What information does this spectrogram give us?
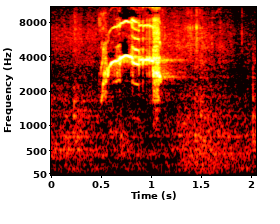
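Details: A three-week-old umbrella cockatoo (Cacatua alba) chick gives a single rasping, wheezy begging call, about half a second long, with a thin whistled edge. The rest is quiet.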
